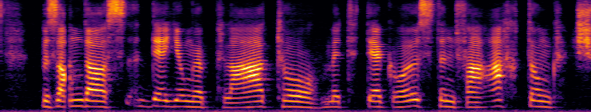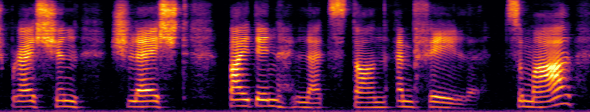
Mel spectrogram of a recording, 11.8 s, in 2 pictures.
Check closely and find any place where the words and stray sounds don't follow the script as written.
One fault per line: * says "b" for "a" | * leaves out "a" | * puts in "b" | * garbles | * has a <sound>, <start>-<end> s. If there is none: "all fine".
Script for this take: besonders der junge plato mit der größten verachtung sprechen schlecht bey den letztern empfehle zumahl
* has a dropout, 0.6-0.7 s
